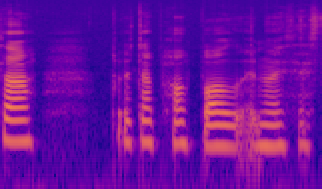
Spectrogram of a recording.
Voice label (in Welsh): "pobl", Welsh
